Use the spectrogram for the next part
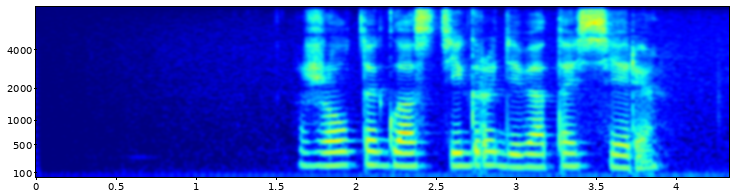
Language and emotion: Russian, neutral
